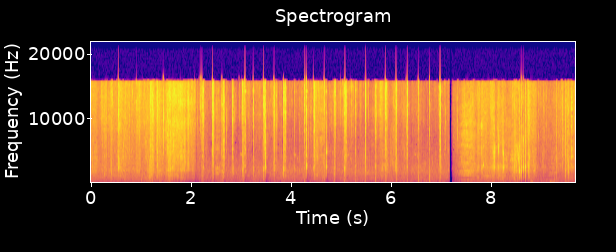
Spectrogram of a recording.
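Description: Small stones clink and rattle as hands dig in the ground.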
